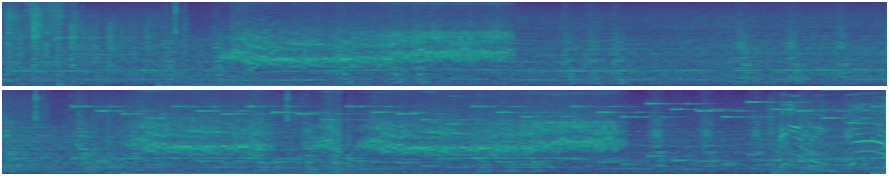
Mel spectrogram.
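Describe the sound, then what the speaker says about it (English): Tires screech in long sustained bursts while a car drifts in Ridge Racer on the PSP, the squeal rising over a steady engine drone in two or three extended stretches. "You're hearing the screeching of the tires from the drifting is what you're hearing."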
